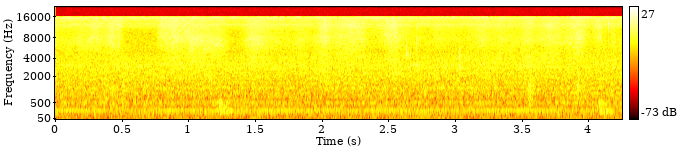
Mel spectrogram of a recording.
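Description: Steady background hiss with a low, constant hum underneath: room tone with no distinct event.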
